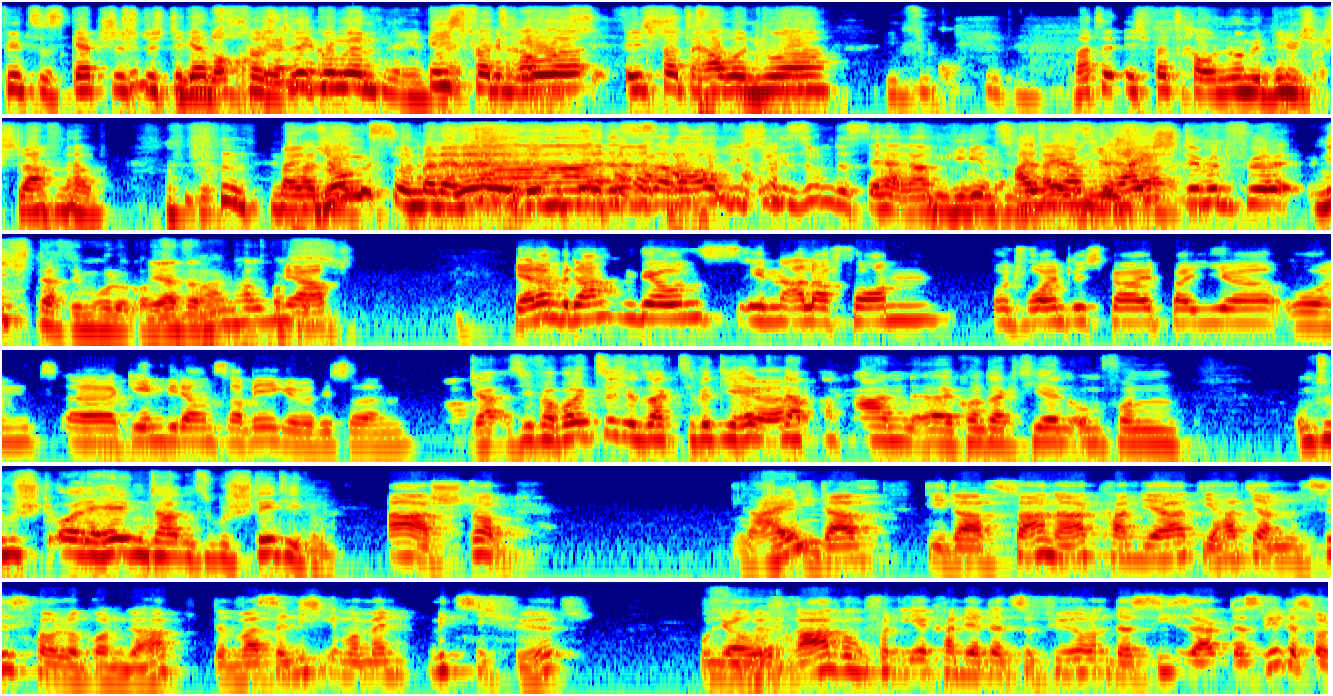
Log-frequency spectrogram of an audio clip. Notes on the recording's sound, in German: Zoom knabbert noch immer an der Audioqualität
